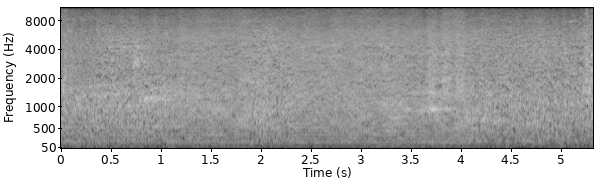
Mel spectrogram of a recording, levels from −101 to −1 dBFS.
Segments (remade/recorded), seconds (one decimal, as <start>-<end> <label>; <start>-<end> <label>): 0.0-1.1 recorded; 1.1-1.9 remade; 1.9-2.3 recorded; 2.3-4.1 remade; 4.1-5.3 recorded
